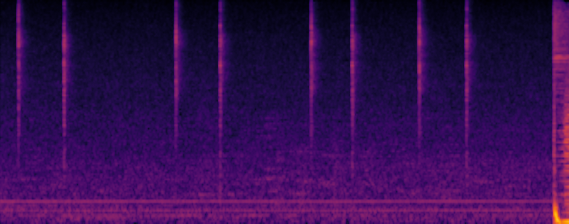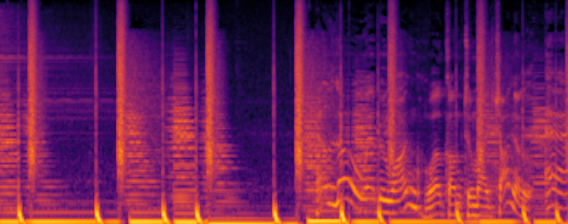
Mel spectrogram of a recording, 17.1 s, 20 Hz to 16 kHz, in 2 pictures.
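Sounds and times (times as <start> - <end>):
faint steady hum: 0.0 - 8.4
button and relay clicking: 7.0 - 7.2.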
